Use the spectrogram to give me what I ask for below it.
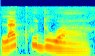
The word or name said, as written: armrest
